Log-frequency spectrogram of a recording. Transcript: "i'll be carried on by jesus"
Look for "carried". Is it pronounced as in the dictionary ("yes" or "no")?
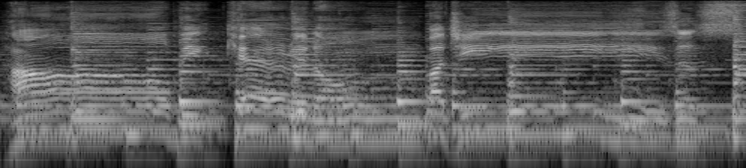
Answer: yes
